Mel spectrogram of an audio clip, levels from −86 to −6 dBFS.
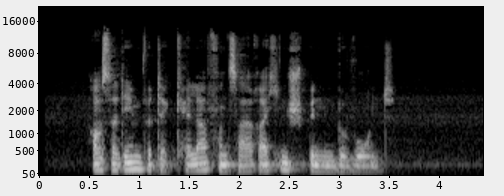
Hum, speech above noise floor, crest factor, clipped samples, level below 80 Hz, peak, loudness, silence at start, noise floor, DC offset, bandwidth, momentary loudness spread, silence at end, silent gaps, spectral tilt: none; 33 dB; 20 dB; under 0.1%; -72 dBFS; -12 dBFS; -31 LUFS; 0.5 s; -64 dBFS; under 0.1%; 13.5 kHz; 8 LU; 0.9 s; none; -4 dB/octave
